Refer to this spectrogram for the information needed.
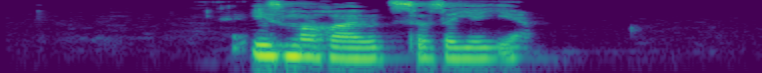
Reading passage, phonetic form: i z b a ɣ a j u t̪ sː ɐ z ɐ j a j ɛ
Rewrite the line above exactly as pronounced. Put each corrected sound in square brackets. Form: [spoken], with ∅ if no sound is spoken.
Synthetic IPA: i z [m] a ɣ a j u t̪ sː ɐ z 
